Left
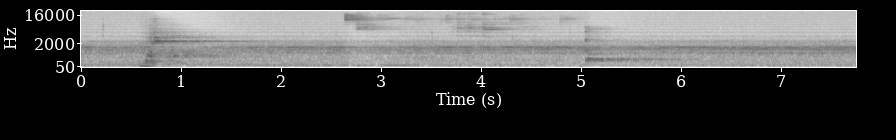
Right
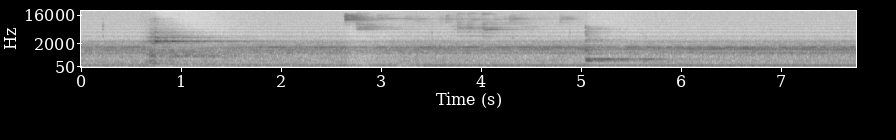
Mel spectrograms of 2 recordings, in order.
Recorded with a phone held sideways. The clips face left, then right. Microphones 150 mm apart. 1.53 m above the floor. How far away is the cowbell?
About 2.5 m.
